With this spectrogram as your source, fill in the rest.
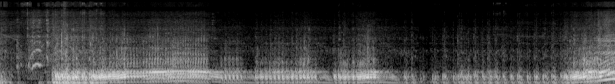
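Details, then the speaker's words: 1987 Kawasaki GPX 750 barn find, sat for years, with spark plugs fitted, fed carb cleaner: uneven bursts of revving as the engine catches, stumbles and picks up again. It fires and runs briefly on carb cleaner. "OOPS, THAT WAS MY BAD. IT STARTS."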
